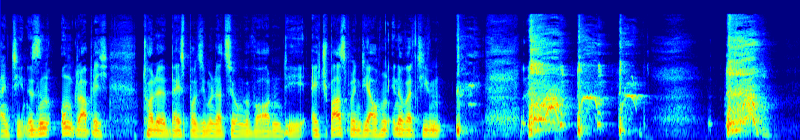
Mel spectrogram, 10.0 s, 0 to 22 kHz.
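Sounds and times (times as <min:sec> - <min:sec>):
speech: 0:00.0 - 0:07.1
person coughing: 0:05.7 - 0:08.2, 0:08.9 - 0:09.8.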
